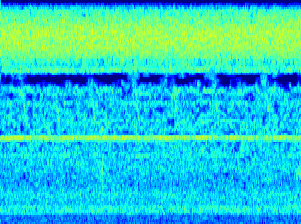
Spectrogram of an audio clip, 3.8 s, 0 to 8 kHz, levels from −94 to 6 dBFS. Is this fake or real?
fake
